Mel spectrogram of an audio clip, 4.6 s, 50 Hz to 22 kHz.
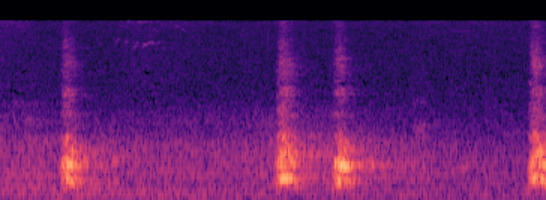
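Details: Fenced-in dog in Raleigh, North Carolina, on February 15, 2012, keeping up hours of barking aimed at the neighbour's dog; four loud, abrupt barks, two close together, over steady outdoor background hiss.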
